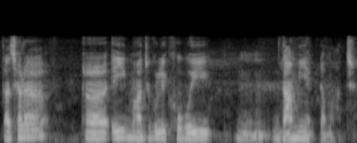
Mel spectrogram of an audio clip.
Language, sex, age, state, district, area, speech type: Bengali, male, 45-60, West Bengal, South 24 Parganas, rural, spontaneous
